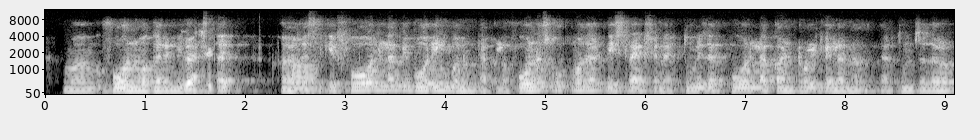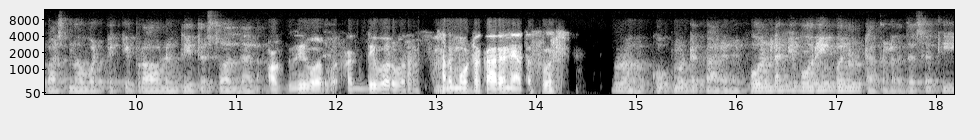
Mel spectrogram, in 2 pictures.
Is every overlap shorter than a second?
Yes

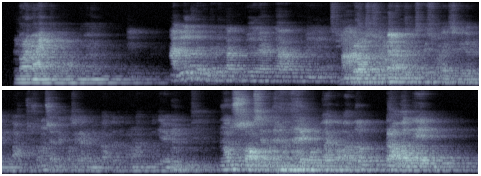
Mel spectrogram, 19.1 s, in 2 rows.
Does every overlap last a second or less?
No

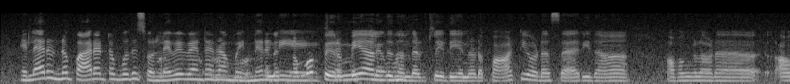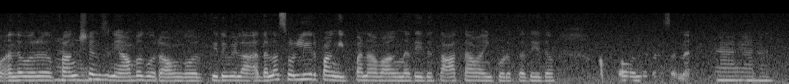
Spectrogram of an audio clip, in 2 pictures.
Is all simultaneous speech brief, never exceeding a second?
No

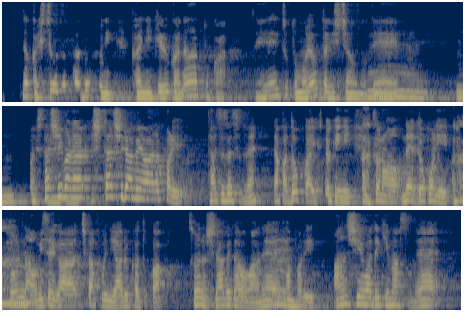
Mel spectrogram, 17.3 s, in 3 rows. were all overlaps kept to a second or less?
Yes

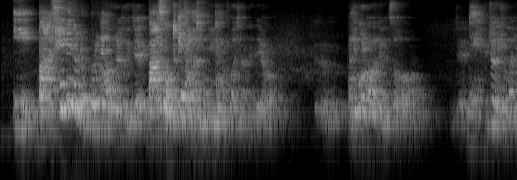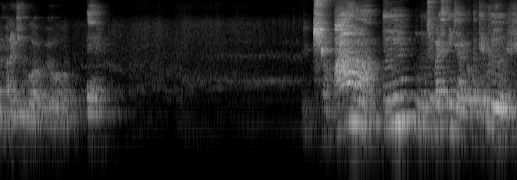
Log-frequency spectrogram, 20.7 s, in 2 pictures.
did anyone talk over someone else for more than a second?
Yes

